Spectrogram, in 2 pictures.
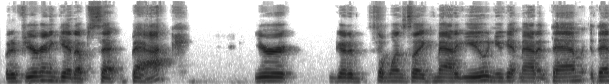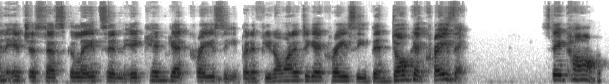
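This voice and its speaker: A woman therapist, a guest on a chat show, explaining things calmly in a teaching tone. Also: lowish voice, normal speed. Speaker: marriage and family therapist guest. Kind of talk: casual advice chat.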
